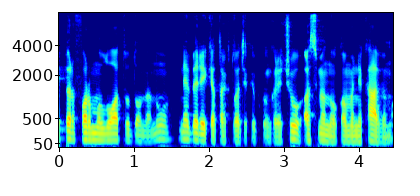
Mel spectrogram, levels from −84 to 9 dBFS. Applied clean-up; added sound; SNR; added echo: none; none; none; none.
